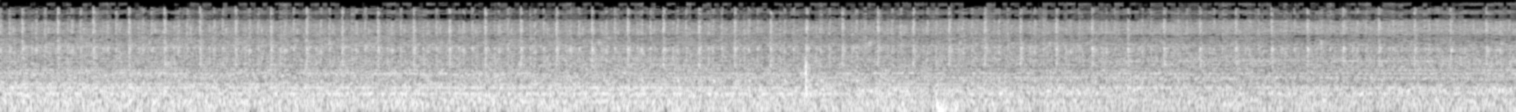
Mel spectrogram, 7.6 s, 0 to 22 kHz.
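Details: 2008 Mercedes-Benz GL 550 V8 that had sat not running, now starting with a used replacement SAM module. A fast light tick rides over the idle, suspected to be a lifter not yet pressurized with oil; some smoke and a water drip were also seen.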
